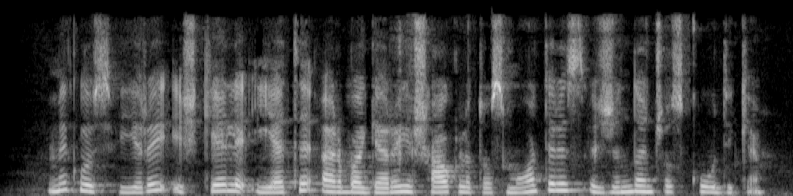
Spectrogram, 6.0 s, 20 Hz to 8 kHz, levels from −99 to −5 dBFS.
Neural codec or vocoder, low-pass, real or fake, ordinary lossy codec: none; 7.2 kHz; real; AAC, 48 kbps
